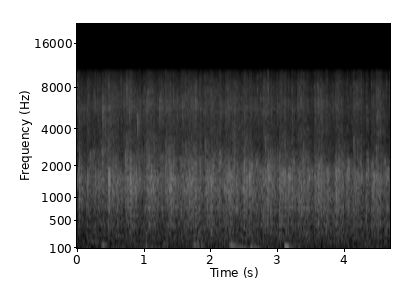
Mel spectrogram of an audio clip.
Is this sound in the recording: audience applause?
yes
